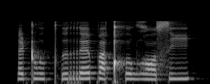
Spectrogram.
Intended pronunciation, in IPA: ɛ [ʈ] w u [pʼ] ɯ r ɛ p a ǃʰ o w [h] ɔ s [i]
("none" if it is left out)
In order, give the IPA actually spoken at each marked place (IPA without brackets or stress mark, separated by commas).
ʈ, pʼ, ɣ, i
